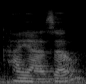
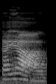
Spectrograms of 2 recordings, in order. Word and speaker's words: Caiazzo: parents Lewis and elain Kayo yes that's how we say my name in the Americas if we were in Italy we'd say Cay so with the hand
